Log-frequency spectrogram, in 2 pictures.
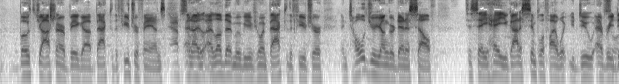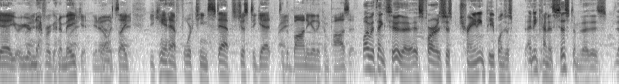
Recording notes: Live from the 3M booth at the GNYDM 2019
